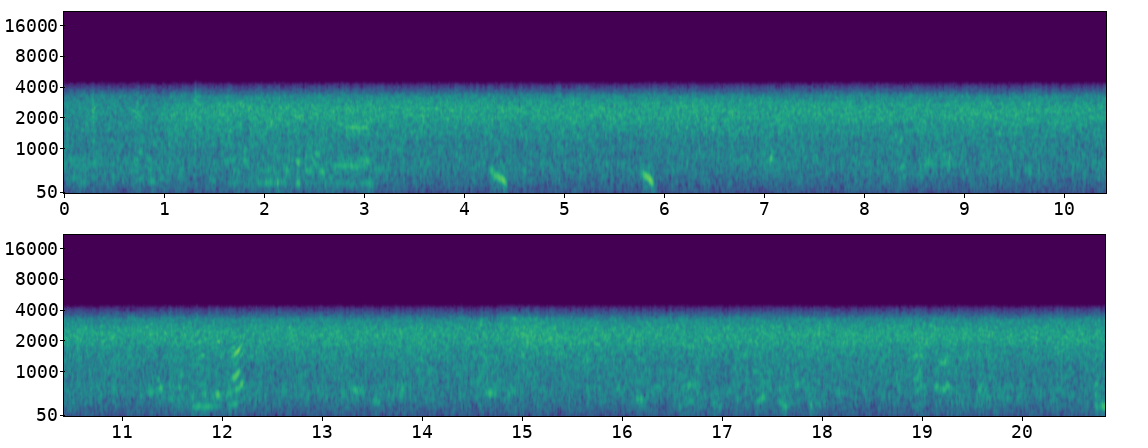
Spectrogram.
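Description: Steady rush of water pouring down an artificial rock waterfall, with faint snatches of people's voices now and then.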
